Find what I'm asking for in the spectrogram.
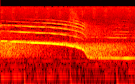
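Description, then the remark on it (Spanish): A small bird gives a loud, drawn-out shrill shriek that holds steady, then slides down in pitch near the end, with a low rhythmic thumping beat underneath. “Pero este chillido, para que sepáis que se llama, el que lanza este bicho, es un pajarillo realmente.”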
